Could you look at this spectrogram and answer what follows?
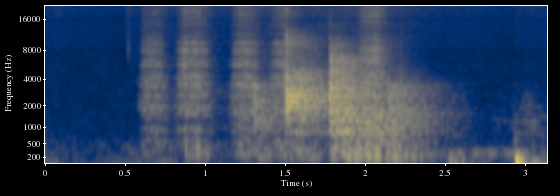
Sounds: Sniff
